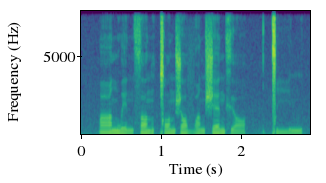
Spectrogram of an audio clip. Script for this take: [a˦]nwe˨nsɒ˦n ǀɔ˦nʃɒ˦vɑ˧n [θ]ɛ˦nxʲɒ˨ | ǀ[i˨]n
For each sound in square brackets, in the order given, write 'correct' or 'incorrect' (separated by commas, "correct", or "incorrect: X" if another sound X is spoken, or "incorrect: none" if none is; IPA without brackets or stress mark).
incorrect: ɑ˦, incorrect: ʃ, correct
